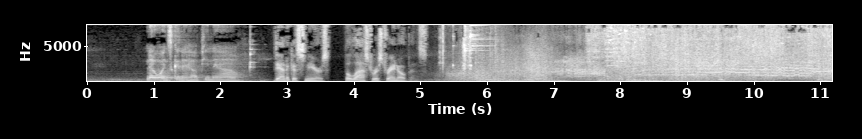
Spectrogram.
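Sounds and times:
speech: 0.9 - 5.8
one-way glass mirror shattering: 5.4 - 6.4, 7.5 - 11.1
rumbling debris: 5.8 - 11.1.

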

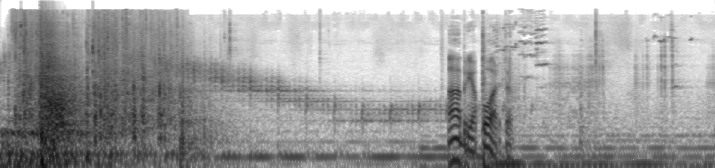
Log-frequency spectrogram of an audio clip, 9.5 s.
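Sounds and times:
gunshot fired upward: 0.2 - 1.3
speech: 6.0 - 7.0.

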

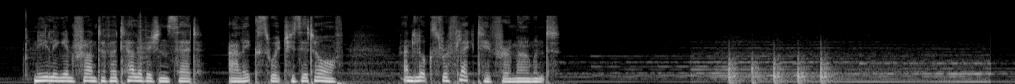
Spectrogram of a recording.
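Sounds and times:
speech: 0.3 - 5.7
knocking on a door: 7.3 - 8.4.

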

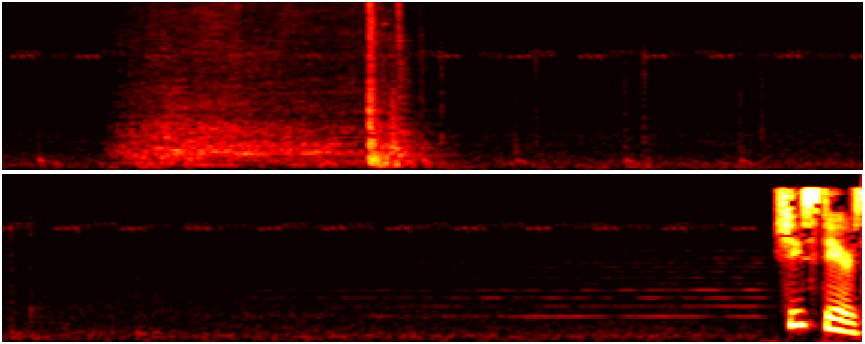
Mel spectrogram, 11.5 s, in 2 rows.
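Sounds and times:
sliding door being shut: 0.7 - 3.0
speech: 11.0 - 11.4.

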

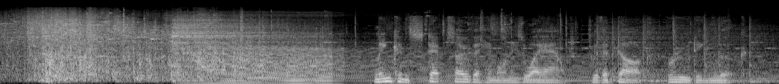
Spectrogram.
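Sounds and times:
glass shards tinkling: 0.0 - 3.0
glass doors shattering: 0.0 - 6.3
speech: 3.7 - 7.6.

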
